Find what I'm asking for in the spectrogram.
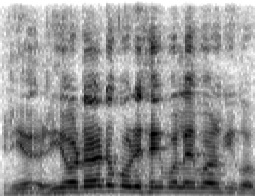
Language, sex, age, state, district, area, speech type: Assamese, male, 45-60, Assam, Morigaon, rural, spontaneous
